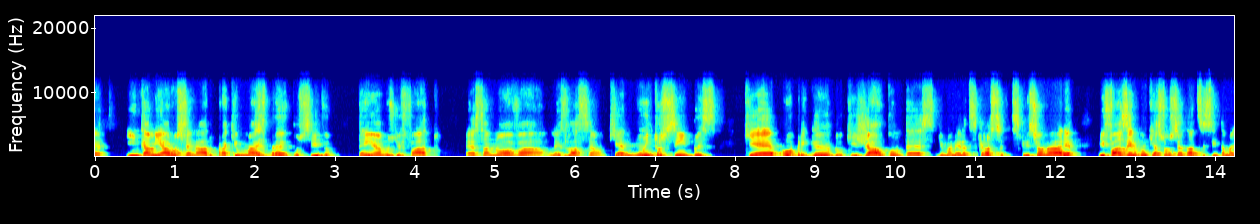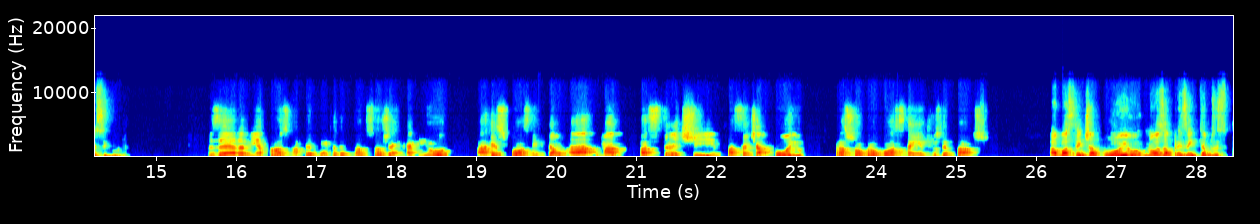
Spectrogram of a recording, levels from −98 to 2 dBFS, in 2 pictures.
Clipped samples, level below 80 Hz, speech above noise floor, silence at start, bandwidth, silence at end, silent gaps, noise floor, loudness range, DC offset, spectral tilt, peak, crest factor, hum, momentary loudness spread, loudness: under 0.1%; -68 dBFS; 67 dB; 0 s; 12 kHz; 0.1 s; none; -85 dBFS; 4 LU; under 0.1%; -5 dB/octave; 0 dBFS; 18 dB; none; 11 LU; -18 LUFS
